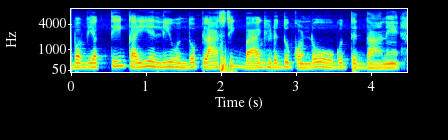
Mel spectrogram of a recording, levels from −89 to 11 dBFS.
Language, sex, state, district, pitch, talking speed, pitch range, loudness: Kannada, female, Karnataka, Bangalore, 155 Hz, 105 wpm, 145-170 Hz, -18 LUFS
